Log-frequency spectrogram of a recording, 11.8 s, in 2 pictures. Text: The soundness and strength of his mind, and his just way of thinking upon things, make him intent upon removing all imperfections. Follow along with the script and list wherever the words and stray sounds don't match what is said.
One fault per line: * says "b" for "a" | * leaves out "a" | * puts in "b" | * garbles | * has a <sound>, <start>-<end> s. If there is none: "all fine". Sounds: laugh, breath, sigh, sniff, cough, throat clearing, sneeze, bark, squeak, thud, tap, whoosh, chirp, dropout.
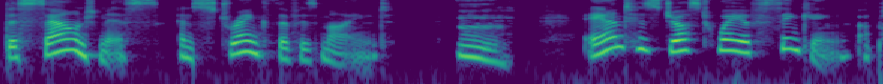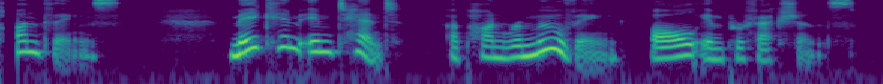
* has a sigh, 3.0-3.4 s
* has a dropout, 5.9-6.0 s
